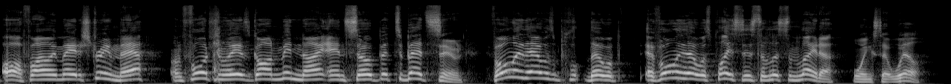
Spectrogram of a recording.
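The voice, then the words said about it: Put-on Australian accent. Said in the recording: “Can you read all that in a British accent? ... I got to make sure I don't go into Australian. ... No, that's Australian. ... Just do Australian.”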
